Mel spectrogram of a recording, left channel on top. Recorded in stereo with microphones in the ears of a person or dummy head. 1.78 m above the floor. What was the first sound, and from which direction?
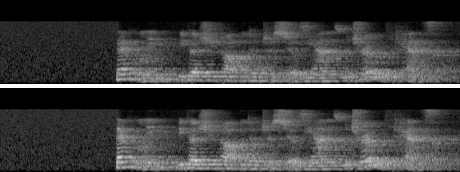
A woman speaking, 30° right (ahead or behind).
